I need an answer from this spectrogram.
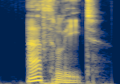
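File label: "athlete", English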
